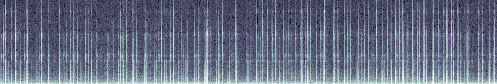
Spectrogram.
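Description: Long fingernails scratch and tap a round, flat, solid bamboo lid held in the hand. The result is a steady ten-second stream of rapid, dry clicks and scratchy rustling, with a low, muffled body and a faint bright edge. Each tap dies away almost at once.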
